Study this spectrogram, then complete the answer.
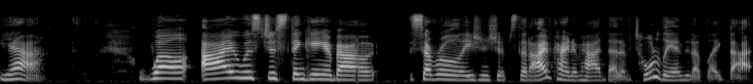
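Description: An ordinary speaking voice from a woman, fairly high in pitch, at a moderate pace, with ordinary pitch variation and big swings in loudness. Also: very clean recording, silent background. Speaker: host's child, guest. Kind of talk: casual chat.

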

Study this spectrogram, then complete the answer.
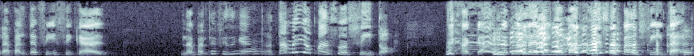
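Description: A woman uses a raised, projected voice at a high pitch, with very wide pitch swings and big swings in loudness. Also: moderate pace. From Puerto Rico. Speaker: podcast co-host. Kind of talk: casual chat.

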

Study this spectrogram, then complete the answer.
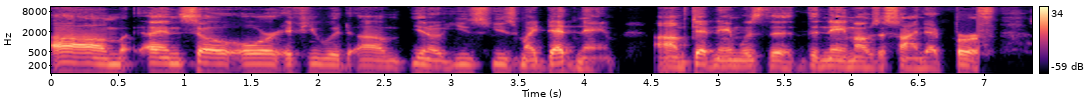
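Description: Against a silent background on a very clean recording, a man talks at a moderate pace. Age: 30s. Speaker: transgender man in recovery. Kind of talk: podcast interview.

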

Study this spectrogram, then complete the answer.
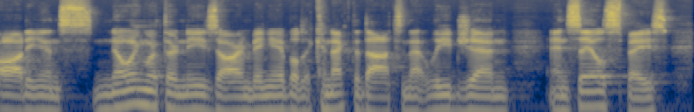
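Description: A man with an unremarkable speaking voice, fairly low in pitch with ordinary pitch variation, talks at a fairly quick pace in a very clean recording with a silent background. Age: 40s. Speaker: business founder and consultant. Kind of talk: interview conversation.

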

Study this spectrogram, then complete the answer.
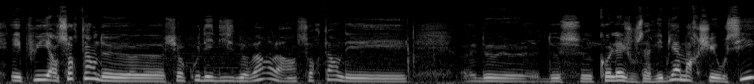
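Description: This man talks at a very slow pace with a fairly high pitch. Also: lively intonation. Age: 70s. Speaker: retired vocational trainer. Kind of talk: life story interview. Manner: halting, many repetitions.

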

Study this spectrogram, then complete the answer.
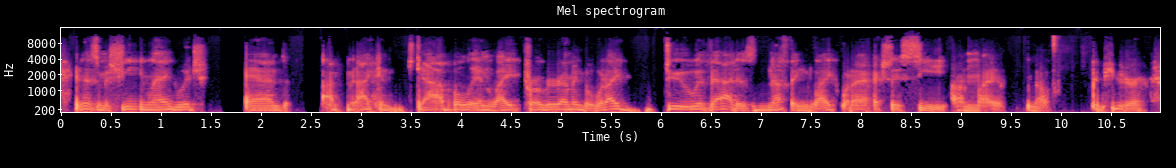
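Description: Ordinary pitch variation marks a normal speaking voice delivered at a moderate pace. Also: man, fairly low pitch for a man. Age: 40s. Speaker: life coach and artist. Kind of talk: casual conversation.

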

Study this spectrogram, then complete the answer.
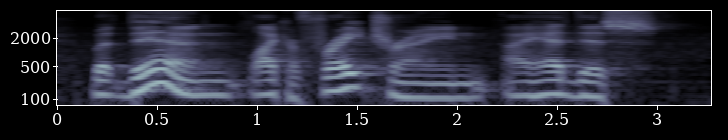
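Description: A man with a slight Southern US accent speaks at a very slow pace and medium pitch, with ordinary pitch variation. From Georgia, US South. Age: 60s. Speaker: chaplain and church elder. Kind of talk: casual interview, personal testimony. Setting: studio.

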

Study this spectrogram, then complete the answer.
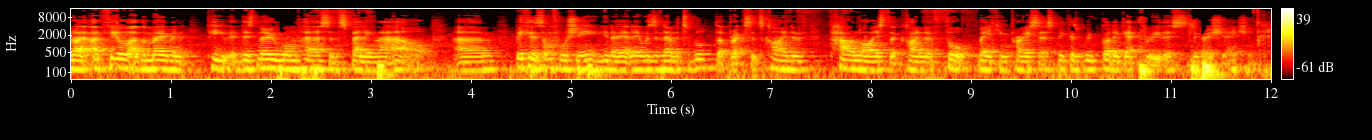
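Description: A man talking at a very fast pace in a monotone, flat intonation, with audible room echo and noticeable background noise. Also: medium pitch for a man. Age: 30s. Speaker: chartered accountant, business chamber president. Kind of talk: interview.

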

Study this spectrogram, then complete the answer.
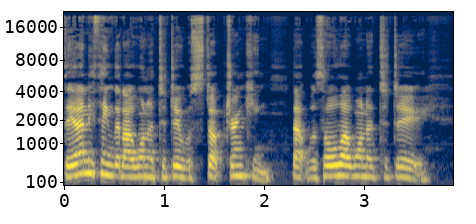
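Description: Very clean, with a silent background, the recording captures a woman with an Australian accent. She speaks at a fairly quick pace in a medium pitch with a bright, sharp tone. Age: 40s. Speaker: aged care worker. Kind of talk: interview, personal testimony.

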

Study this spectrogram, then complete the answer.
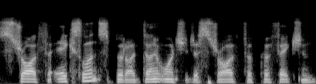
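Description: A man talks at a fairly quick pace with an Australian accent and a medium pitch. His intonation stays fairly even, and the sound is dry and close with no echo against a quiet background. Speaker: naval officer and defence project director. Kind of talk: casual chat.

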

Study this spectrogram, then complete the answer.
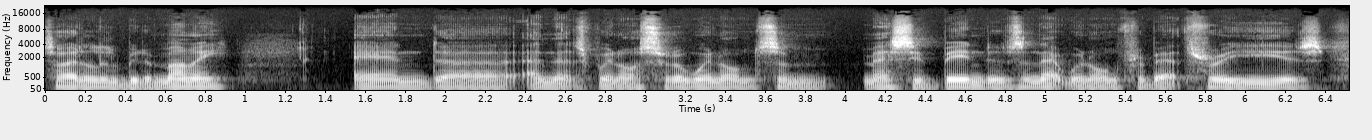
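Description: On a very clean recording with a silent background, a man with an Australian accent speaks in a very deep, low pitch and a monotone, flat intonation. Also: fairly quick pace. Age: 60s. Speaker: former sports reporter and media figure in addiction recovery. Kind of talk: interview conversation with personal testimony. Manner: chatty, storytelling.

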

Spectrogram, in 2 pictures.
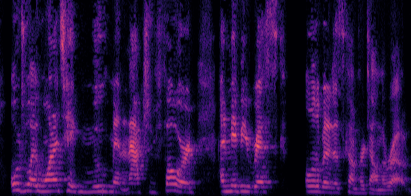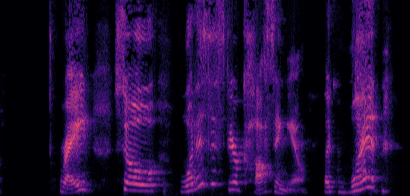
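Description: A woman's animated tone and lively intonation at a moderate pace. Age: 30s. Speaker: business coach and podcast host. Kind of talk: recorded training / coaching talk. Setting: Facebook group live training.

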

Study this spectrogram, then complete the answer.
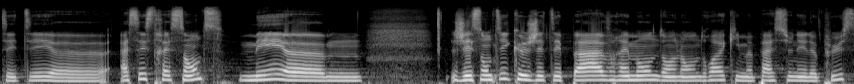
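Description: Speaking very slowly, a woman with an American accent keeps a medium pitch and fairly even intonation. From US, New York. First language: English (speaking French). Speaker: yoga teacher. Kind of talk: interview. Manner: halting.

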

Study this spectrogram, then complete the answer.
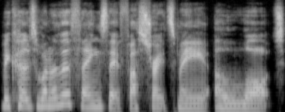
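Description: With a New Zealand accent and ordinary pitch variation, the voice comes through a very clean recording with a silent background and a dry, close sound with no echo. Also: woman. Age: 20s. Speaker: podcast host and business coach. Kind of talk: casual solo monologue.

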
